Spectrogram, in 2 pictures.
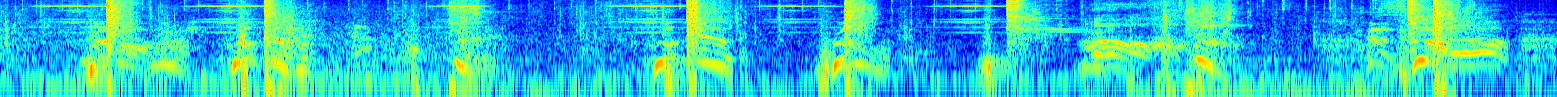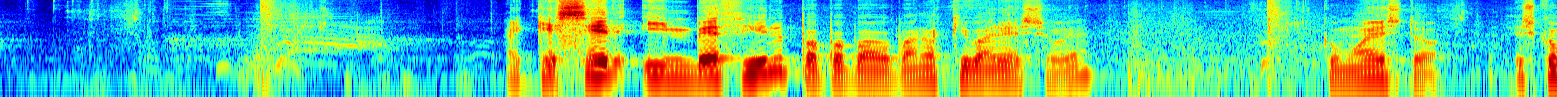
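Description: Swords clash and clang in quick blows.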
